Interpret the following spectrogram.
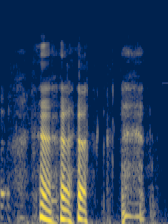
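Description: A man laughing: three quick laughs falling in pitch about half a second in, then one more near the end.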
